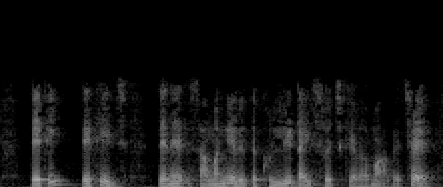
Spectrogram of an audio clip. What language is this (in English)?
Gujarati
